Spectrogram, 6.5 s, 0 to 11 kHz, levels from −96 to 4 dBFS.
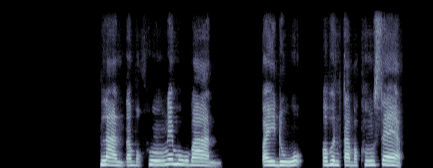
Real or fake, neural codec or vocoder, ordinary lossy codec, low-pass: fake; vocoder, 44.1 kHz, 128 mel bands every 256 samples, BigVGAN v2; none; 9.9 kHz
